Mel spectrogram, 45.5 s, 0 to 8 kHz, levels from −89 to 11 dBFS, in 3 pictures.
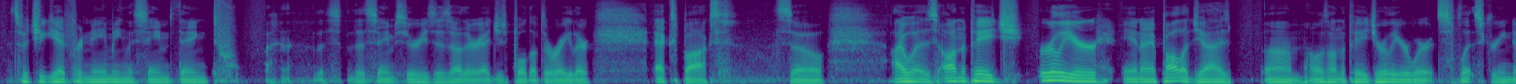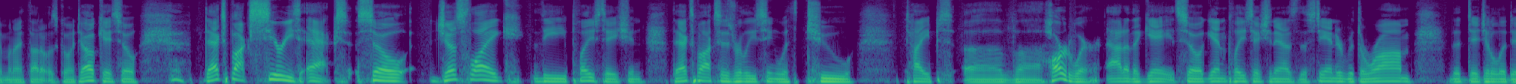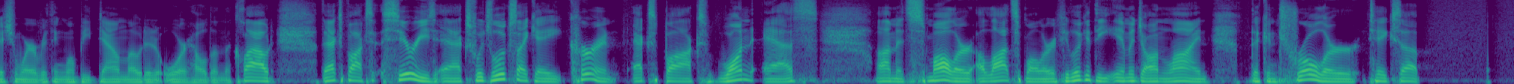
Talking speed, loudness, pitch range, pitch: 170 wpm, -25 LUFS, 85-115 Hz, 100 Hz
